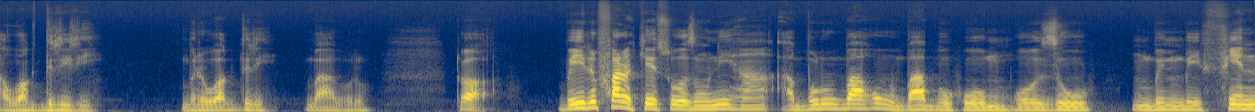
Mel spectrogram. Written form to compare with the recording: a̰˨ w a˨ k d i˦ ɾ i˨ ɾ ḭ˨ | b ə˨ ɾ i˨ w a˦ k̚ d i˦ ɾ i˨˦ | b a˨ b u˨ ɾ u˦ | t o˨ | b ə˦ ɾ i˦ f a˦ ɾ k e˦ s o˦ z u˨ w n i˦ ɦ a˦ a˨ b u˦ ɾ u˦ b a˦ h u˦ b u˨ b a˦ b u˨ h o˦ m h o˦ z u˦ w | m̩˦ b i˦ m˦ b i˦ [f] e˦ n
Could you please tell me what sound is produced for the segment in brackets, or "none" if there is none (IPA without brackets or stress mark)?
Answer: f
